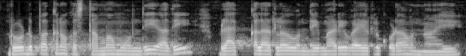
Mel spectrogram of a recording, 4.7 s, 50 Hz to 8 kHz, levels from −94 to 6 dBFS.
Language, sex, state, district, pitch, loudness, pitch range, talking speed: Telugu, male, Telangana, Mahabubabad, 130 Hz, -15 LUFS, 125-140 Hz, 180 wpm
